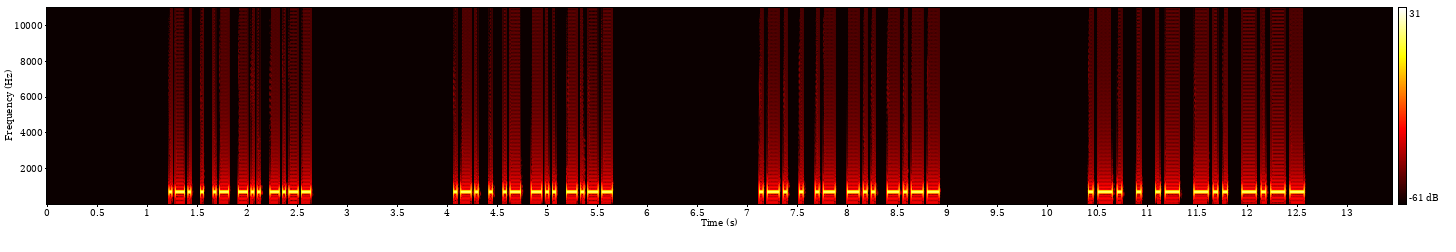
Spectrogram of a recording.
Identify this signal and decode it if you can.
Morse code, heard as a keyed tone, about 31 wpm, 700 Hz. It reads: READY READY READY READY
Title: Speed-Racing Top 500 Words 25wpm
